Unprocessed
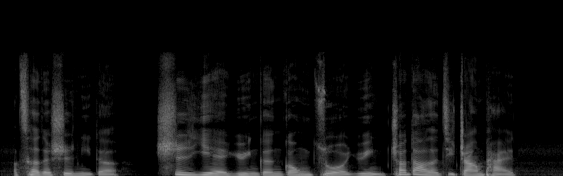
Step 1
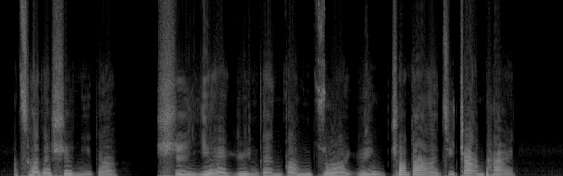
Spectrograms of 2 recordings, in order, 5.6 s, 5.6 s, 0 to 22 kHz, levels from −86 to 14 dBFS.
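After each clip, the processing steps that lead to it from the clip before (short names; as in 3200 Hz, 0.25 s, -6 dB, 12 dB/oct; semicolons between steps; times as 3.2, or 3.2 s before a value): half-wave rectifier; high shelf 6900 Hz +10 dB; gain +3.5 dB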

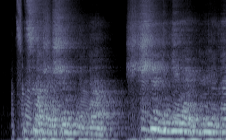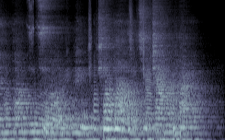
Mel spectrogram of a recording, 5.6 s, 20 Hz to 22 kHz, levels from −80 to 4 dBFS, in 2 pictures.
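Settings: feedback echo 85 ms, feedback 52%, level -14 dB; plate-style reverb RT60 0.8 s, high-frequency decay 0.65×, pre-delay 0.11 s, DRR -9 dB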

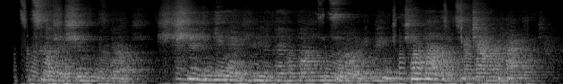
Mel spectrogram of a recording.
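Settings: thin delay 0.662 s, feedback 65%, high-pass 2400 Hz, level -16.5 dB; gain -5.5 dB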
